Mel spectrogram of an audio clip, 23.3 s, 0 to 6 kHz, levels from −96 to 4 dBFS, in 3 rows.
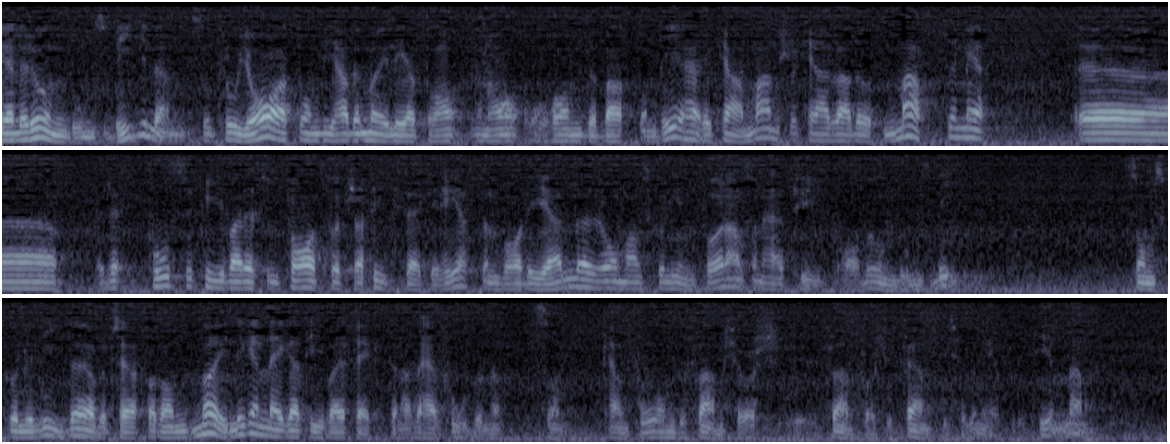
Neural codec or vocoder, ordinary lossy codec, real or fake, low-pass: codec, 16 kHz, 16 kbps, FunCodec, trained on Chinese and English, 50 frames a second; MP3, 24 kbps; fake; 5.4 kHz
